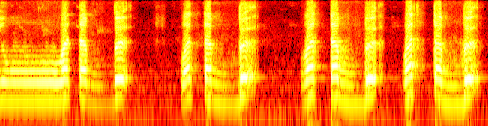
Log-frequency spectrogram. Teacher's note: پہلے با پہ میں اس نے سکون کیا، دوسرے والے با کو میں نے قلقلہ دے کے کھول دیا. یعنی کہ پریشر ہم نے یہاں پہ کریٹ کرے.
